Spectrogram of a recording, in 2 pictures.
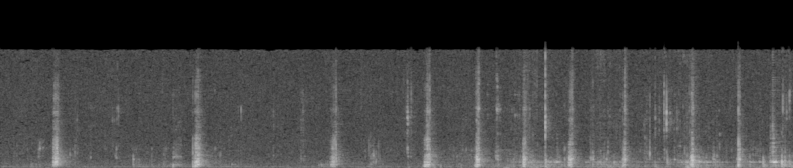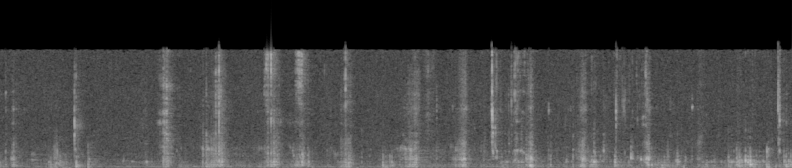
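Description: Grilled squid balls and enoki mushrooms coated in Korean gochujang being chewed up close, with repeated crisp bites and wet mastication sounds in an irregular rhythm, alone without talk.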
